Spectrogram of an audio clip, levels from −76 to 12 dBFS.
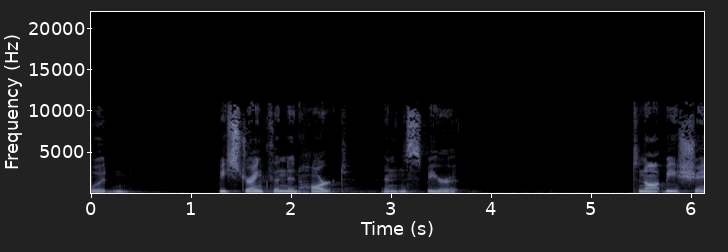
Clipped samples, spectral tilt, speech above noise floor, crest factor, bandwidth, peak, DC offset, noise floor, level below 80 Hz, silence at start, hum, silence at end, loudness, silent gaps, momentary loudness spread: under 0.1%; -3.5 dB/octave; 40 dB; 22 dB; 11.5 kHz; -10 dBFS; under 0.1%; -69 dBFS; -66 dBFS; 0 s; none; 0 s; -29 LUFS; none; 15 LU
